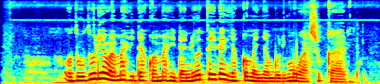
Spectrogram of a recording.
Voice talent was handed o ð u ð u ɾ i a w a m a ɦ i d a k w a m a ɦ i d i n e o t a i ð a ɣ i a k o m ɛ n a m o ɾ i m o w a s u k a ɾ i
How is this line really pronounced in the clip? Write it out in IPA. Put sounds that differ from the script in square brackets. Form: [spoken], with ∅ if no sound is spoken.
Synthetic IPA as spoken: o ð u ð u ɾ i a w a m a ɦ i d a k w a m a ɦ i d [a] n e o t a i ð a ɣ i a k o m ɛ [ɲ] a m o ɾ i m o w a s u k a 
